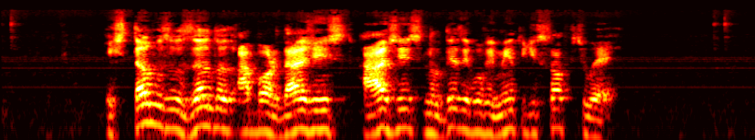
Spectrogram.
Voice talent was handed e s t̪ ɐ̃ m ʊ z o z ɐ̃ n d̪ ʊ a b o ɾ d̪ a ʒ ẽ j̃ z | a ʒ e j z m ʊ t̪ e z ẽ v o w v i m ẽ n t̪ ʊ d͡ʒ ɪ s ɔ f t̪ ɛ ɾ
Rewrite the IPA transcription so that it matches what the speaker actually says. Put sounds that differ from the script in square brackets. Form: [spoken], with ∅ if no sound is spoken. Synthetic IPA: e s t̪ ɐ̃ m ʊ z [u] z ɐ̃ n d̪ ʊ a b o ɾ d̪ a ʒ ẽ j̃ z | a ʒ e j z [n] ʊ [d̪] e z ẽ v o w v i m ẽ n t̪ ʊ d͡ʒ ɪ s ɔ f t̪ ɛ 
